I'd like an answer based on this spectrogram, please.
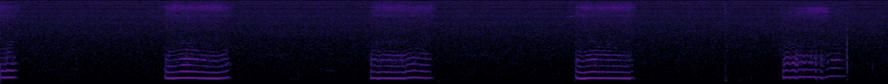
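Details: Oliver, a Chihuahua, snoring indoors: four nasal, whistle-like wheezes with a steady tone and a faint wavering, each under a second long, spaced about every two and a half seconds, with quiet breathing between them.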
